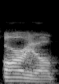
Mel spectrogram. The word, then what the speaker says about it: Ariel: You say your first name Ariel? It's Ariel, but it gets butchered so much that, you know, I stopped caring.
